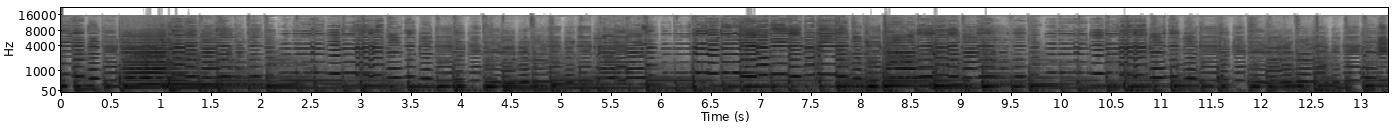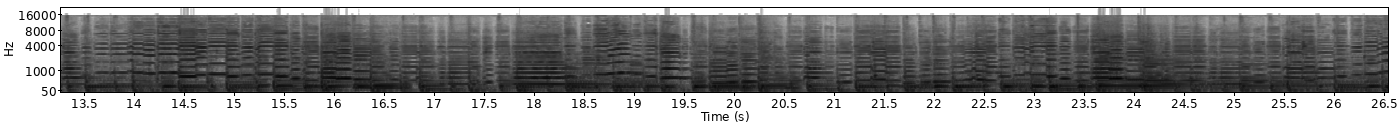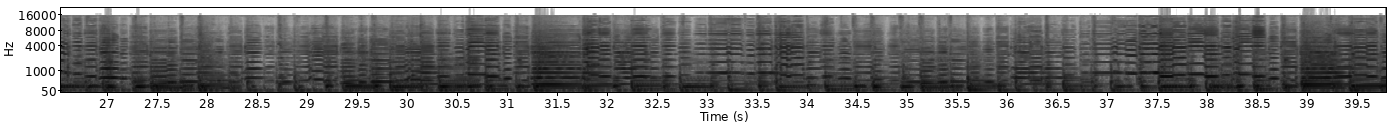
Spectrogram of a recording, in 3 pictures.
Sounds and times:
Music: 0.0s - 39.7s.

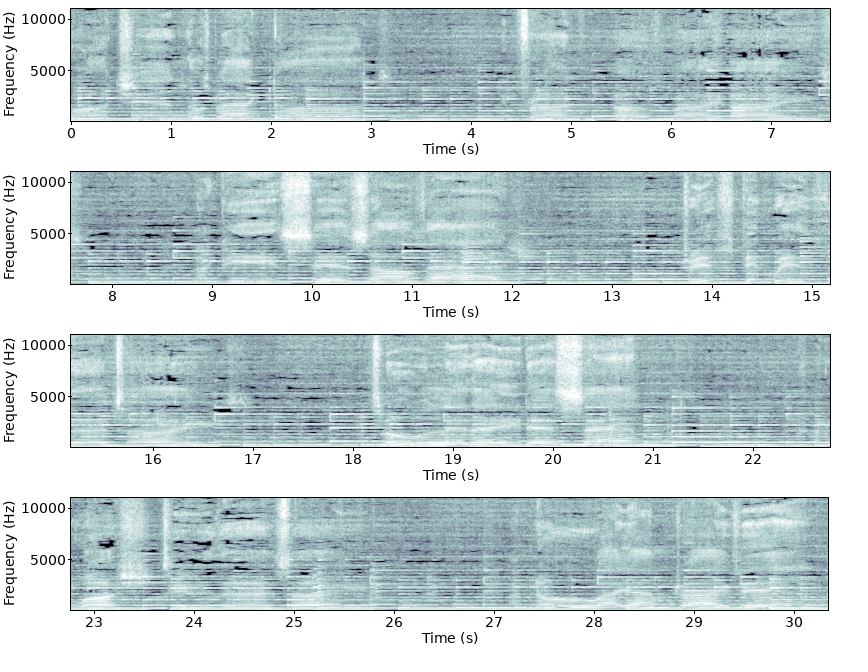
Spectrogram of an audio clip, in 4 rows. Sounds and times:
Music: 0.0s - 30.3s.

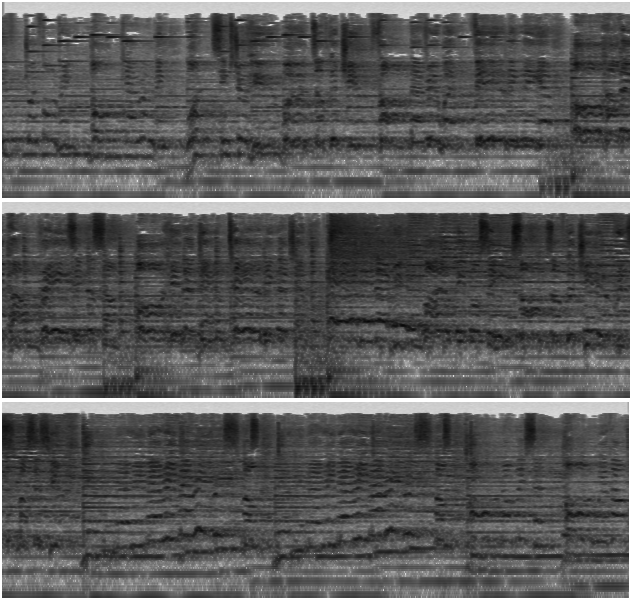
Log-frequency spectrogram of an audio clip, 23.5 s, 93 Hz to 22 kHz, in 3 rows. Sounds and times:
Music: 0.0s - 23.5s.

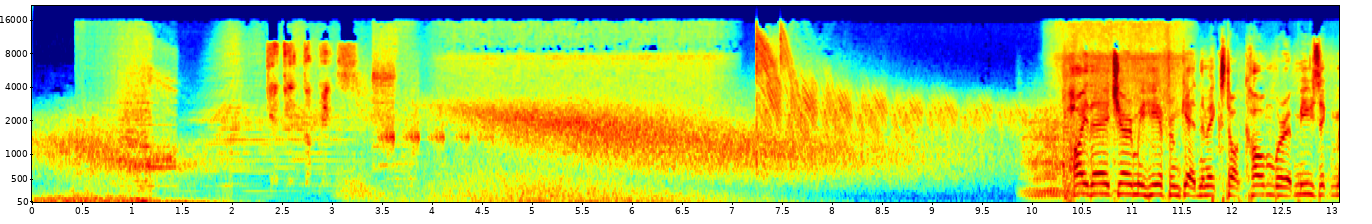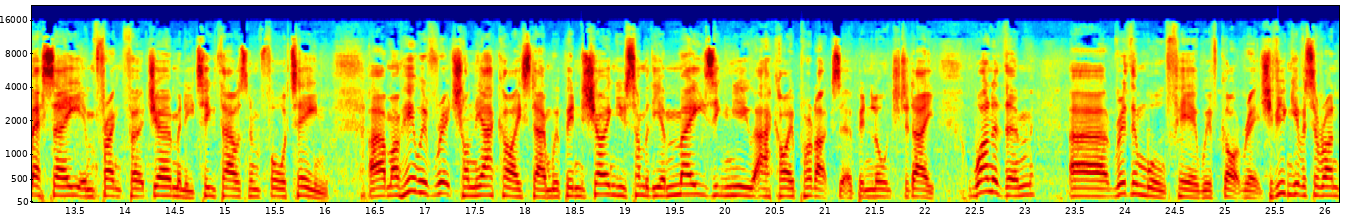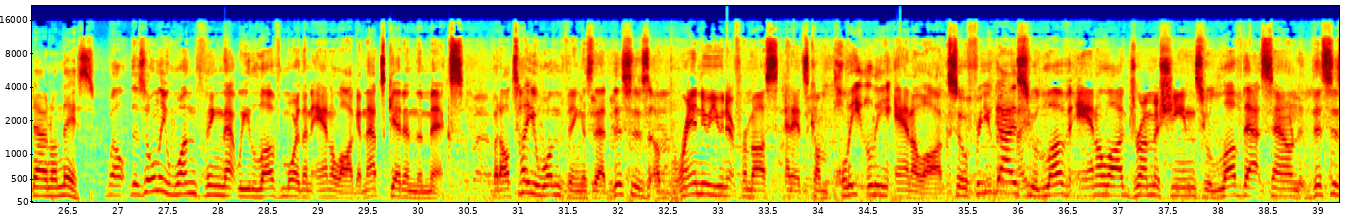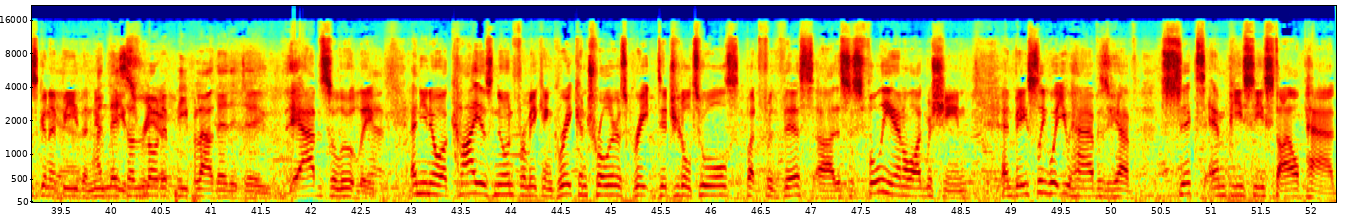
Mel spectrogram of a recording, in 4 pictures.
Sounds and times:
Speech: 10.3s - 52.2s.

